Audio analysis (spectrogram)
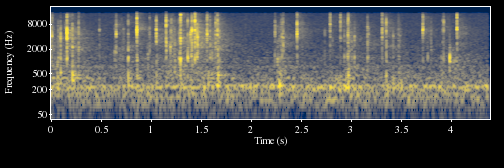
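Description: The clear plastic wrap of a mini shampoo set is squeezed and crinkled with fingertips. The result is quiet, bright, dry crackles, with dense bursts of sharp ticks that thin out into scattered pops after a brief lull. Almost nothing sounds below the high range.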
